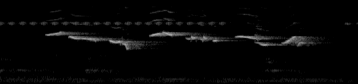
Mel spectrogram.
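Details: Morning Oriental magpie-robin in Sri Lanka, recorded at 4 am: three drawn-out whistled phrases, each gliding down in pitch with a slight warble, backed by a regular high pulsing buzz.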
